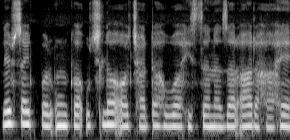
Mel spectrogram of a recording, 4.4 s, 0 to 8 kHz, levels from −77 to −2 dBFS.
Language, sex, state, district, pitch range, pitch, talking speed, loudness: Hindi, female, Sikkim, Gangtok, 200-215 Hz, 205 Hz, 180 wpm, -16 LUFS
